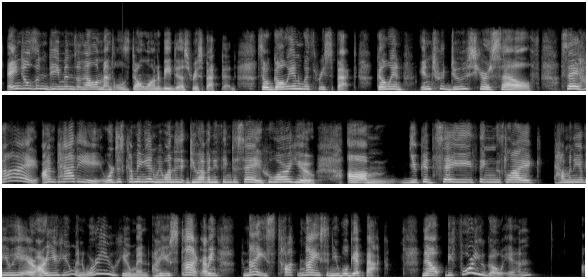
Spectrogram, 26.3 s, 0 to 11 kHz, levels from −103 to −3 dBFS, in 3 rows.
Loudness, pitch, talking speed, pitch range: -32 LUFS, 275 Hz, 170 wpm, 235-300 Hz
